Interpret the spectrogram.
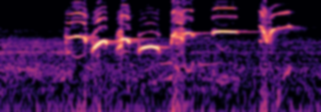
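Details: Short, loud phrase from a caged Oriental magpie-robin: bubbly downslurred whistles, a few harsh chips, and a clear held whistle ending in a rising note.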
